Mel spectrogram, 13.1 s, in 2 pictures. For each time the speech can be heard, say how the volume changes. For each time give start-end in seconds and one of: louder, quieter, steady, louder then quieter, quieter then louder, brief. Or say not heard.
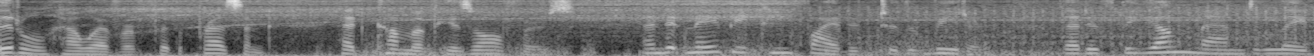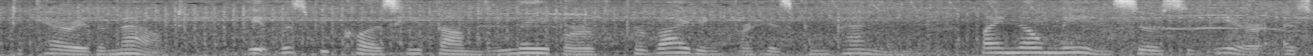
0.0-13.0 steady.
